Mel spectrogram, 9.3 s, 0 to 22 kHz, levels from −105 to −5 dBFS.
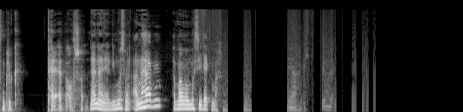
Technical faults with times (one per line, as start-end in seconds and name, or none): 3.92-9.26 truncation distortion on a fade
